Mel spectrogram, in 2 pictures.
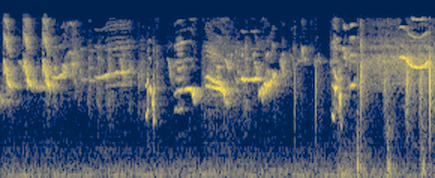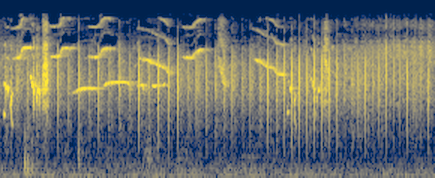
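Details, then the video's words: White-rumped shama lure song: varied whistled phrases and high chirps, turning into a long, rapid, dry rattling trill with shrill notes over it. "PANCINGAN SUARA BURUNG KACER"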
